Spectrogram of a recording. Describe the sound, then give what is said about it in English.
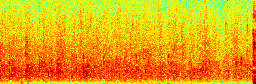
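A large crowd applauds steadily during a sermon, giving Jesus a round of applause, a dense wash of many hands clapping at once, holding an even level before a brief louder swell right at the end. “Come on, if you believe that, can you just go ahead and give Jesus a mighty round of applause?”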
